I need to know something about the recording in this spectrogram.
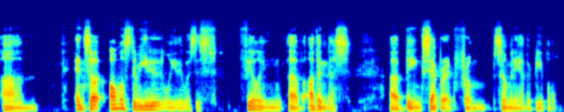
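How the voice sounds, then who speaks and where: A man's voice: deep voice, lively intonation, moderate pace, slightly rough, no echo, clean studio sound. A middle-aged man with a slight stutter who often repeats words, giving a personal talk as a guest over a video call. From United States. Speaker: guest photographer. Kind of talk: personal talk at an online forum.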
